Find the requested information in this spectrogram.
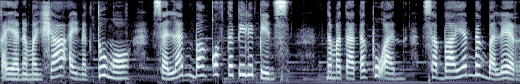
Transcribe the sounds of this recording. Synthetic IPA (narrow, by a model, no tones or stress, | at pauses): kɐ̰janɐmanʃaʔɐjnɐɡ̚t̪uːŋo | sɐlanbaŋkofd̪ɐpilɪpins | nɐmɐt̪aːt̪ɐɡ̚pʊʔan | sɐbaːjɐnːɐŋbɐlɛɾ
